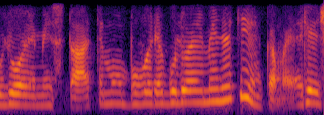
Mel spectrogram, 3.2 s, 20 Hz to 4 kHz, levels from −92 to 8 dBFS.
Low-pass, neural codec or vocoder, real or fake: 3.6 kHz; none; real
